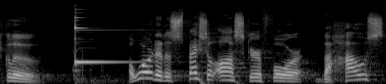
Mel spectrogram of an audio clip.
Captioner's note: ding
